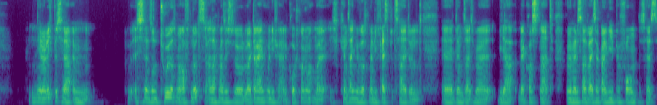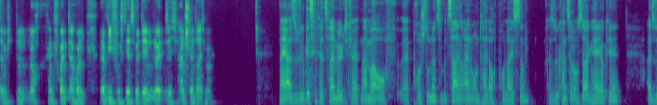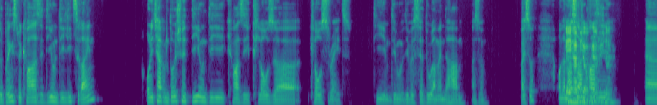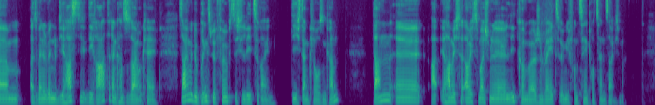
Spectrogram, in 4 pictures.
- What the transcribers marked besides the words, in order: in English: "Cold Call"; other background noise; in English: "Closer Close Rate"; tapping; in English: "closen"; in English: "Lead-Conversion-Rate"
- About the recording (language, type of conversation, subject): German, advice, Wie kann ich Motivation und Erholung nutzen, um ein Trainingsplateau zu überwinden?
- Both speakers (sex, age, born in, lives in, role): male, 18-19, Germany, Germany, user; male, 20-24, Germany, Germany, advisor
